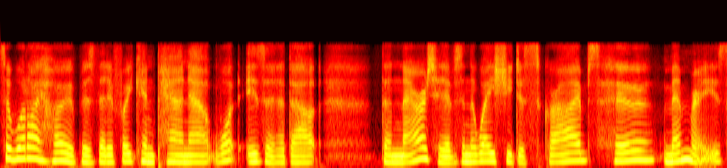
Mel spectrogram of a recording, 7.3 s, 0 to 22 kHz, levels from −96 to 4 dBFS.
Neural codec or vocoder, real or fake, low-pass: codec, 16 kHz in and 24 kHz out, 0.9 kbps, LongCat-Audio-Codec, four codebook decoder; fake; 7.2 kHz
